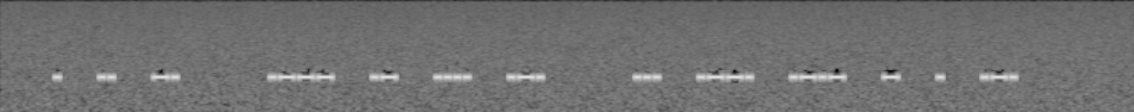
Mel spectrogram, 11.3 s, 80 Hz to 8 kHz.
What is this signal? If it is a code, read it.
Morse code (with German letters), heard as a keyed tone, machine-sent, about 25 wpm, spaced as for 15 wpm, 960 Hz. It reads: EIN JAHR SPÄTER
